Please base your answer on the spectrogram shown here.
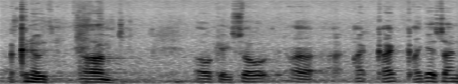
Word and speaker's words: Knuth: Do I pronounce it correctly? Knuth.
